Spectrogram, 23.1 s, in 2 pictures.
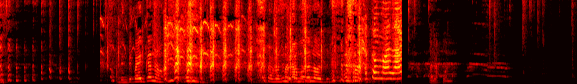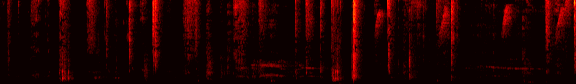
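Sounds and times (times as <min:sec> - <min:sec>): crunchy bites and wet chewing: 0:09.7 - 0:20.8.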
